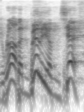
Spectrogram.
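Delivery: high, swooping showman's announcement; manic Robin Williams. Acted. Comic playing the unpredictable star at full energy, manic. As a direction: burst out with hammed-up exuberance. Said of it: "you never know if he's gonna be like".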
